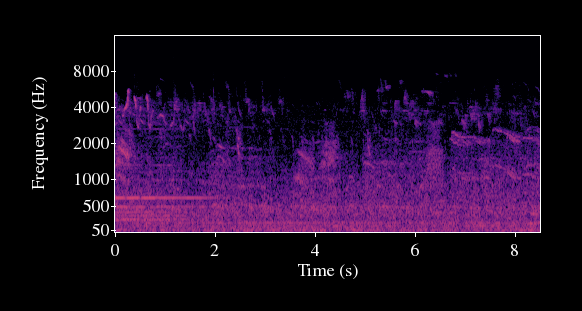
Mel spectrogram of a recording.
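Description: Faint birdsong: many short chirps and twittering calls. The last notes of a held musical chord fade out about two seconds in.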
